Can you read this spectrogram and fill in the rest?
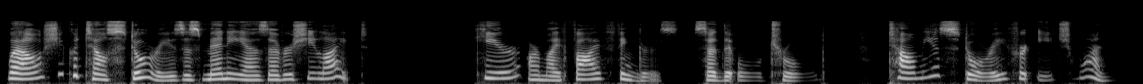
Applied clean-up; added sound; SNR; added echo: none; none; none; none.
